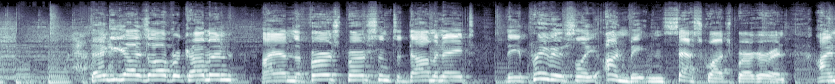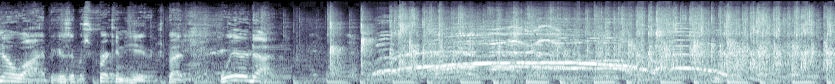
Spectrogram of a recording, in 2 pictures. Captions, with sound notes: Thank you guys all for coming. I am the first person to dominate the previously unbeaten "Sasquatch" Burger and I know why, because it was freaking huge, but we're done! (Crowd clapping and cheering)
